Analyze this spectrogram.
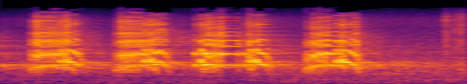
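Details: Loud, close sandhill cranes in Michigan, spring to early summer. Four strong bursts of rolling, trumpeting rattle follow one another about every half second, rich and harsh in tone. A softer fifth burst trails off at the end.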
